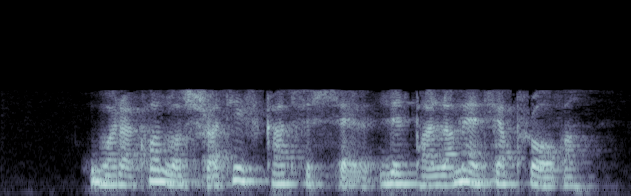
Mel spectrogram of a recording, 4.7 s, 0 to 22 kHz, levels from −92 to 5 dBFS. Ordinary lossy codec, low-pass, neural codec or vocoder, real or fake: AAC, 16 kbps; 7.2 kHz; none; real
